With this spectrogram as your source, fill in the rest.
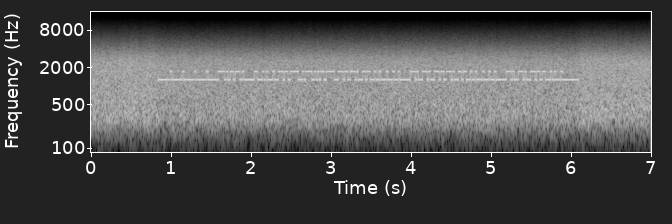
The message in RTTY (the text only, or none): CQ TEST HL1HH HL1HH CQ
